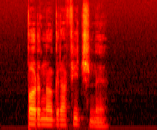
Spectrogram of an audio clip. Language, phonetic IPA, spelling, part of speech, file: Polish, [ˌpɔrnɔɡraˈfʲit͡ʃnɨ], pornograficzny, adjective, Pl-pornograficzny.ogg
